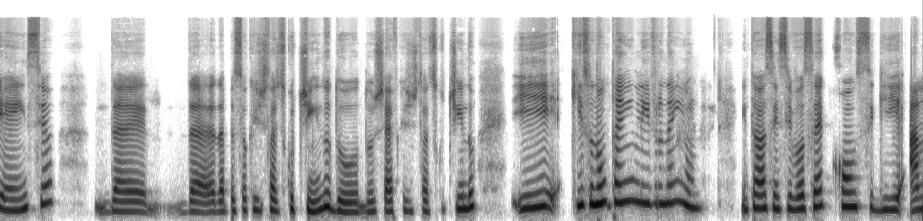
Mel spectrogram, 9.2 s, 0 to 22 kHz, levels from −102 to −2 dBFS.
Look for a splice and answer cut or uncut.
cut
